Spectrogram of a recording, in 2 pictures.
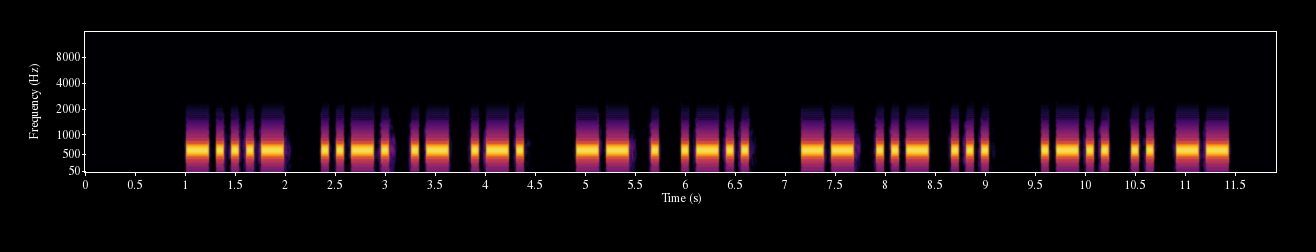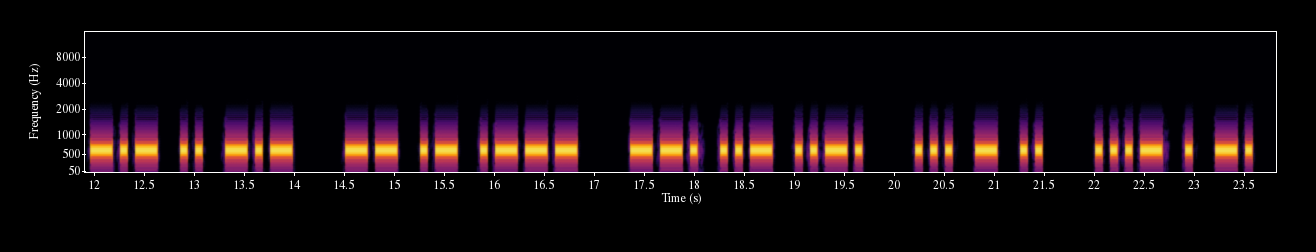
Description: Morse code, heard as a keyed tone, about 16 wpm, 600 Hz. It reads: <BT> FAR MEL MUS LIM KIK MAJ GUF STI VEN
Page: Korte danske ord 16wpm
